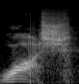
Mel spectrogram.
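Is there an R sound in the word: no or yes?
no. It is said without any R sound. "There's like a mysterious R in wash"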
